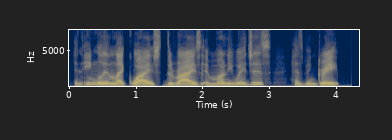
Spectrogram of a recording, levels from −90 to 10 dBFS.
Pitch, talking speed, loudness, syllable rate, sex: 205 Hz, 150 wpm, -17 LUFS, 4.7 syllables/s, female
